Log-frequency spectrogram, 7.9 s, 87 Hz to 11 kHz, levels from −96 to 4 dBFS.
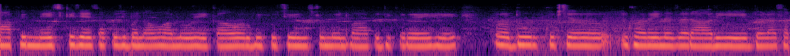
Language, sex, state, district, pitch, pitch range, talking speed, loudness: Hindi, female, Maharashtra, Aurangabad, 215 Hz, 210-220 Hz, 210 wpm, -29 LUFS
